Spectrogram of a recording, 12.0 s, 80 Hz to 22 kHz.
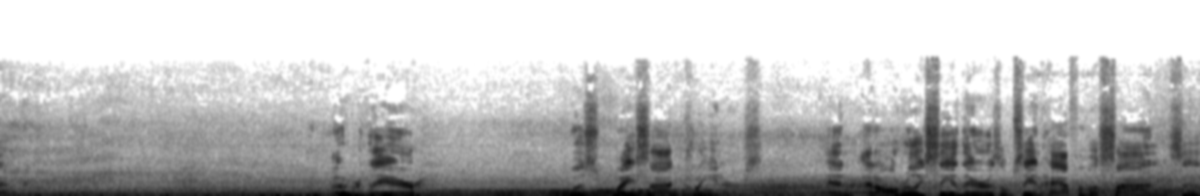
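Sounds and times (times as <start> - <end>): road traffic rush: 0.0 - 12.0
vehicle passing: 0.0 - 12.0.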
